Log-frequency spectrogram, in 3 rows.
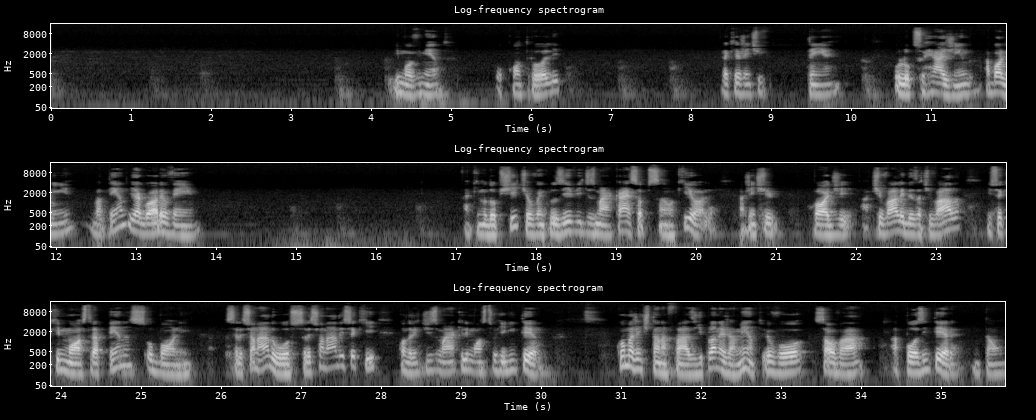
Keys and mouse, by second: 4.4 g, 6.9 click, 7.3 r, 16.0 click, 18.4 click, 18.9 click, 19.4 click, 19.7 click, 21.3 click, 24.1 click, 27.3 click.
